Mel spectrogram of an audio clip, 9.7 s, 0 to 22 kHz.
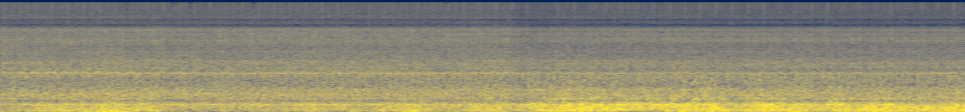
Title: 1998 Chevy C1500 V8 5.0 slight engine knock at idle.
